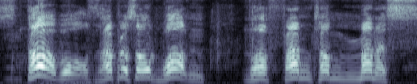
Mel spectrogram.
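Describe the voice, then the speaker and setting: A female-sounding voice puts on a character, pitched fairly high. She speaks at a very slow pace. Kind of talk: announcer voice. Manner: dramatic, announcer-like.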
